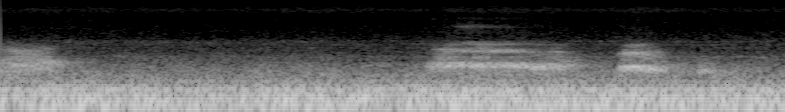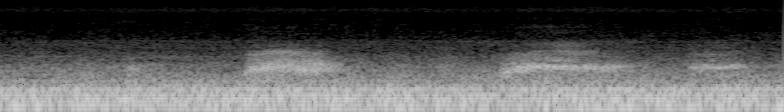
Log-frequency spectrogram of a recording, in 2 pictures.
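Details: Kittens chirping: five short, faint, bright harmonic chirps spaced irregularly through the second half, over a steady low hum.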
